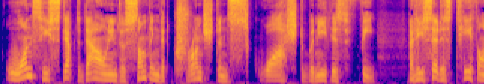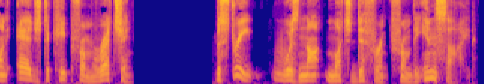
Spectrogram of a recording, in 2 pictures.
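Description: A man narrating a story in a deliberate, dramatic way, with expressive phrasing and suspenseful pauses. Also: mid-range voice, no echo, studio quality. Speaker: audiobook narrator.

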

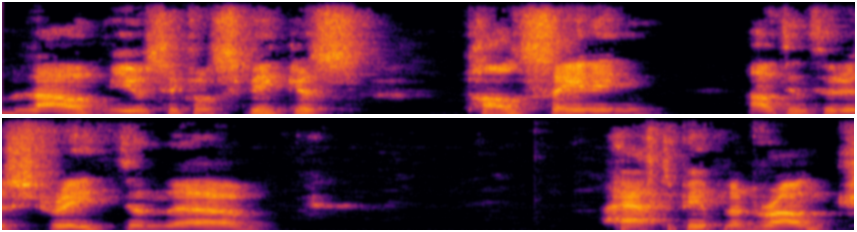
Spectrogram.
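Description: An older man from Sweden recalls his life in a relaxed interview. His voice is bright and forceful, and he stumbles through fillers and restarts. The audio sounds dull and lo-fi. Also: a little high. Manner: hesitant, many uh and repeated words. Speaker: jazz clarinetist guest.

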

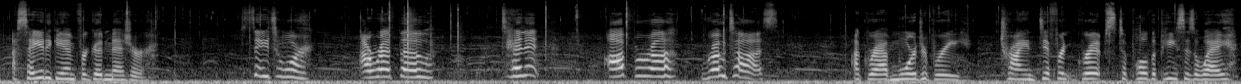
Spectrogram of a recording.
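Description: A woman acts out a determined, desperate young female rescuer in a supernatural fiction podcast. Her voice sits somewhat high. She narrates in the present tense with intense, emotive urgency. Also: takes it slowly, pauses often, a bit bright, a little hiss or hum. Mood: focused, strained, then urgent. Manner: intense, emotive, swearing under strain. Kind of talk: dramatic first-person present-tense audio drama narration.

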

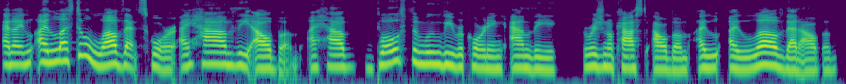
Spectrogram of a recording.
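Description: Clear-voiced woman, close and dry. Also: medium pitch, normal speed, hardly any pauses, no room sound. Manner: animated, thinking aloud with repeated words and self-interruptions. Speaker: interview guest, musical theatre actor. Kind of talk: casual reflective conversation.

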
